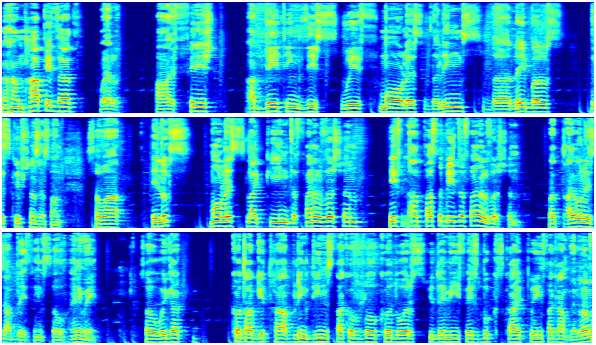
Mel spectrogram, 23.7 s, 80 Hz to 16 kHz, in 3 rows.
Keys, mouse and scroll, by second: 3.0-3.4 scroll down 1, 3.4-5.4 scroll up 7, 16.4 scroll up 7, 16.5-17.1 scroll down 1, 17.1-18.3 scroll down 4, 18.3-19.0 scroll down 2, 19.0-19.7 scroll down 1, 19.7-22.7 scroll down 10, 23.0-23.6 scroll down 1.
